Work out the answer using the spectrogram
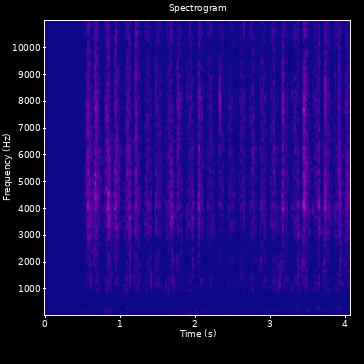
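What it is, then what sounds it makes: Scratch-art paper being scratched. A stylus scratches the yellow ornament area of a spiral scratch-art pad, a flat, thin coated sheet over colored paper, while the other hand steadies the page. After a brief quiet start, rapid repeated scratch strokes come at roughly three to four per second, each a dry, bright, hissy rasp with almost no ring and little low end.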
